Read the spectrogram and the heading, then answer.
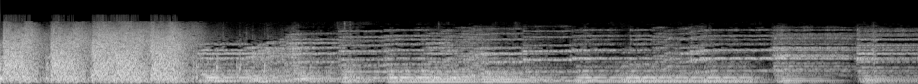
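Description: Gunfire in a western shootout: a rapid burst of loud, sharp cracks fills the first two seconds, then sustained music takes over.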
